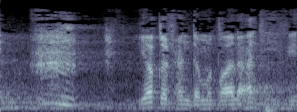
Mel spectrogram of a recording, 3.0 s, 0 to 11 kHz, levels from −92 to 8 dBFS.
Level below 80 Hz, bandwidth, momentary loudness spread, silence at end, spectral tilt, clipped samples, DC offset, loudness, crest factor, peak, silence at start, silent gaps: -48 dBFS; 8.6 kHz; 12 LU; 0 s; -3.5 dB/octave; under 0.1%; under 0.1%; -22 LUFS; 22 dB; -2 dBFS; 0 s; none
